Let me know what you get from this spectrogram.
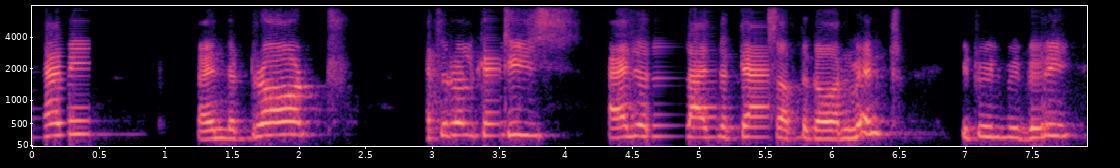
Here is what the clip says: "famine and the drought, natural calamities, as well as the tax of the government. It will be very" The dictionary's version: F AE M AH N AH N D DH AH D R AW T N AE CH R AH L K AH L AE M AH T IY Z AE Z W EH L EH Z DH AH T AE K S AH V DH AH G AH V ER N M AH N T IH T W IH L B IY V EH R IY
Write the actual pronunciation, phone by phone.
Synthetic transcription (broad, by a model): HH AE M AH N AH N D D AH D R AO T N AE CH AH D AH L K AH T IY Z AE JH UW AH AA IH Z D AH T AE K S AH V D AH G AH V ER N M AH N T IH T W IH L B IY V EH R IY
